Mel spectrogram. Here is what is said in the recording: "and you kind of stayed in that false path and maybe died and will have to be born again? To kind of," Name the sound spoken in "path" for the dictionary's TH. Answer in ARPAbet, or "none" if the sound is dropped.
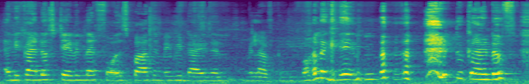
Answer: S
